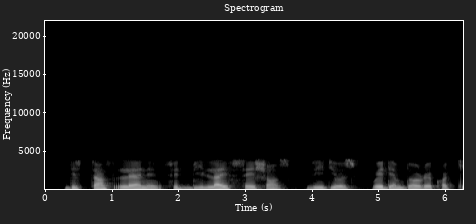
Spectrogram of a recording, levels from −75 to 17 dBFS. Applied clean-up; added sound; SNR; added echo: none; none; none; none.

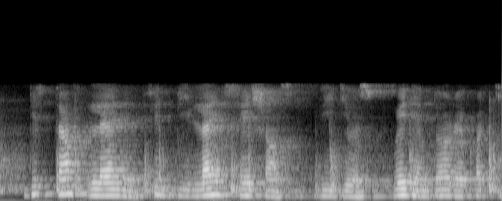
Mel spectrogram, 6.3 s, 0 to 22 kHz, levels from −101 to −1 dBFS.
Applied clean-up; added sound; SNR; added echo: none; Thump, thud; 13 dB; reverberation time 1.2 s.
